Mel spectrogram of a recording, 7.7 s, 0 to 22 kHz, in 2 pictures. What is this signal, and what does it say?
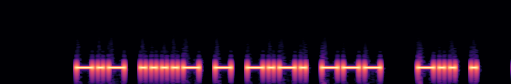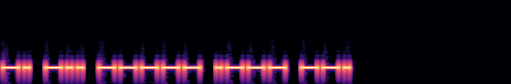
Morse code, heard as a keyed tone, about 30 wpm, 700 Hz. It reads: K4TCO DE ND0JG
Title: USA Callsign DE Callsign - 5 Characters - 30wpm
